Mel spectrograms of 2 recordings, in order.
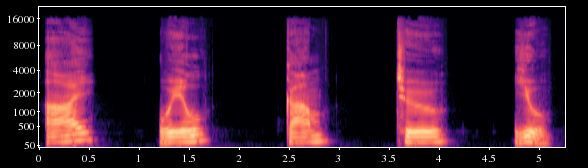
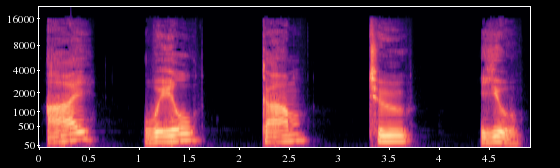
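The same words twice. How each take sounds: The two takes are said the same way.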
